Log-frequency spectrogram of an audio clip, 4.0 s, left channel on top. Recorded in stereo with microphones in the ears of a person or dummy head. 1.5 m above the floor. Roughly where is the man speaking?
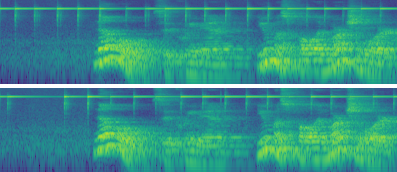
Right.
